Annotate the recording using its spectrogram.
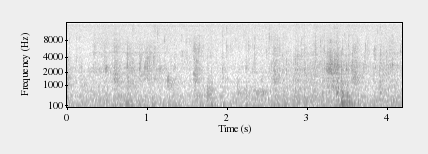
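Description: Soft, quiet wet pattering and faint spoon ticks as a chunky vegetable and tomato filling is spooned onto lasagna sheets in a baking tray.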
